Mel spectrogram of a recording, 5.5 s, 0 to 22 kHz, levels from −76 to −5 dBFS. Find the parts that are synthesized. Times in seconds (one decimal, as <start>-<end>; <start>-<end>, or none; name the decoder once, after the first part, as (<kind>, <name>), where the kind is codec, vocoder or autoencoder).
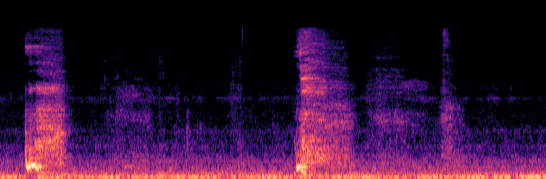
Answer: none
